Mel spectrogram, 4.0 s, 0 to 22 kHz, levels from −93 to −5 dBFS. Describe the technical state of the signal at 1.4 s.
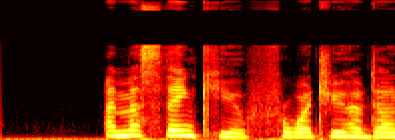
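At 1.4 s the speech is affected by stereo read as mono, a fault present across the whole clip. Left and right samples, interleaved in the file, are being played back in sequence as a single channel, so everything runs at 0.5x speed and sits 12 semitones, an octave, low. What separates it from a plain sample-rate mismatch is the fainter mirrored copy of the sound folded into the upper half of the spectrum.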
